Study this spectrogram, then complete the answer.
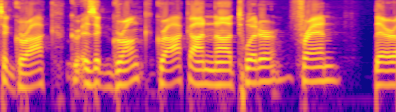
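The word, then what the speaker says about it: Grok: that how you pronounce it grock is it grunk grock on Twitter Fran their uh AI model yes that's the name of it grock right so I just said I just typed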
